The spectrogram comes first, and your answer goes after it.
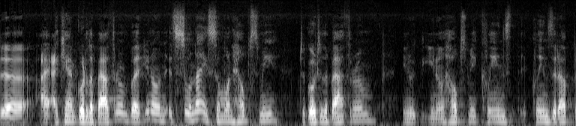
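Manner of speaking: lightly voiced happy old man; cheerful grateful patient. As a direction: voice a content patient, upbeat.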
